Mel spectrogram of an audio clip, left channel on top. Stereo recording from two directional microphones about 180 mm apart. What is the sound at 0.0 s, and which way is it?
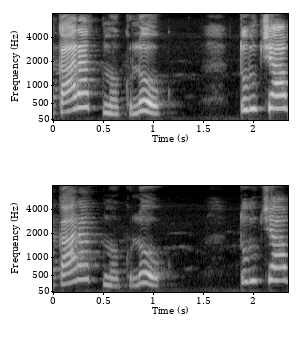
A woman's voice, 40° left (ahead or behind).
